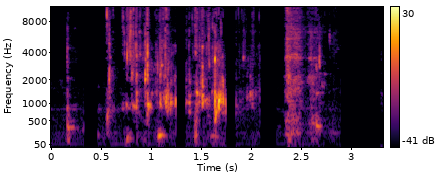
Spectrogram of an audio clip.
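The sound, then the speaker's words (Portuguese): Wet swallowing and sloshing of liquid, a few gulps in quick bursts with short pauses between them, as a person drinks water. “Tá mijando aí? Não, tô bebendo água.”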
